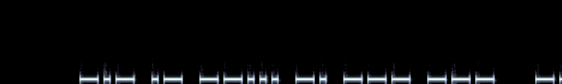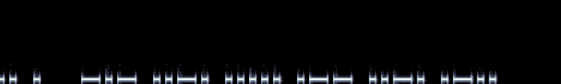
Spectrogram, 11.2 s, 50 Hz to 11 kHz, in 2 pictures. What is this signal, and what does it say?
Morse code, heard as a keyed tone, about 20 wpm, 700 Hz. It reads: KA7NOO DE KF5WFL
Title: USA Callsign DE Callsign 20wpm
